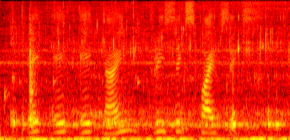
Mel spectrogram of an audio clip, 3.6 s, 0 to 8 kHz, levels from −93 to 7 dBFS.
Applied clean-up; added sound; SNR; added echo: none; Sink (filling or washing); -3 dB; none.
